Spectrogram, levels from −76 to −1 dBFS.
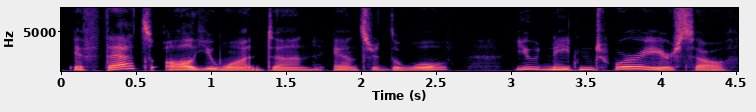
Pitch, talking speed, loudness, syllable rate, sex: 195 Hz, 175 wpm, -18 LUFS, 4.2 syllables/s, female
